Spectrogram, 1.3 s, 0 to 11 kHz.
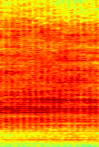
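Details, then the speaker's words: Vehicle with 3.6 engine and presumed 62TE automatic transmission: steady high whine over a pulsing rush, getting louder and louder while running; dipstick shows fluid low and burnt, indicating internal transmission problems. "it's low i just took a wheel for that guys that fluid is burnt guys we have internal transmission problems all right that is not good and that doesn't sound good at all it can't do nothing to get louder and louder"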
